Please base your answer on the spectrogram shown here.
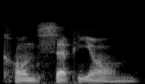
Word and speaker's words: Concepcion: I believe his last name is pronounced Concepcion. Sion. Yeah, but that's Concepcion. that's not as fun. Concepcion.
